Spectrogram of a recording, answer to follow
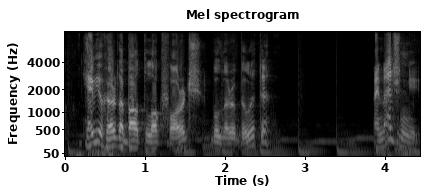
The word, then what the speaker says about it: Log4j: how it's spelled, and people just pronounce it as Logforge.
